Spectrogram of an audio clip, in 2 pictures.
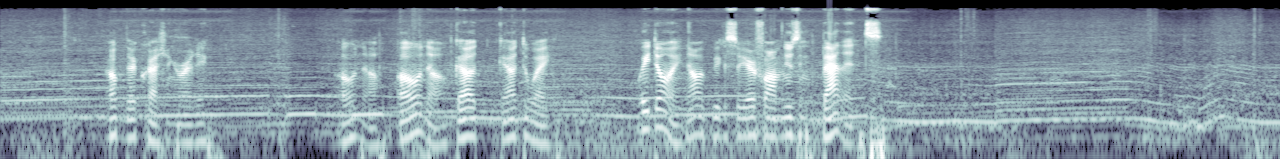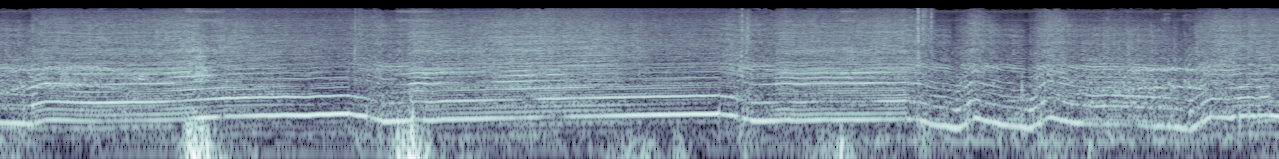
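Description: A racing car engine revs high, rising and dropping as the gears shift.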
